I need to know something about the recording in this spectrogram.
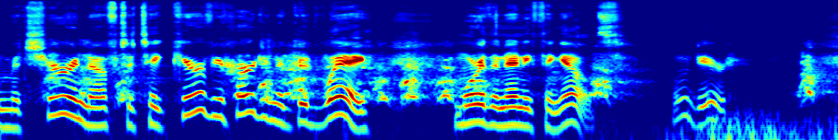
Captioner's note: dogs Barking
